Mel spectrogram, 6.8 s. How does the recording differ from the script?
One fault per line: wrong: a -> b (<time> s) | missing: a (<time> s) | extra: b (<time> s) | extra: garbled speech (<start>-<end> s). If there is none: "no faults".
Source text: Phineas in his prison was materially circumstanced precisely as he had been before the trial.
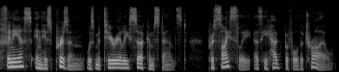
missing: been (5.7 s)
